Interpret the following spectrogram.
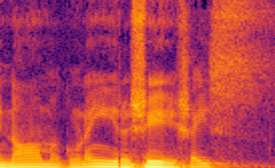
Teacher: उच्चारण में स का उच्चारण पूर्व वर्ण में हो जा रहा है।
